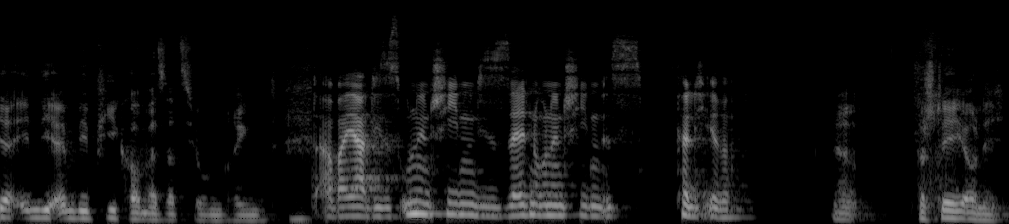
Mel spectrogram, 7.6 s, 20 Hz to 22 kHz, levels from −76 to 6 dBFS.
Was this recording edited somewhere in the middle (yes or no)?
yes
